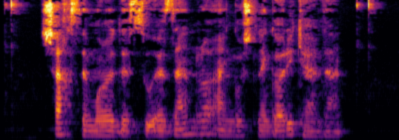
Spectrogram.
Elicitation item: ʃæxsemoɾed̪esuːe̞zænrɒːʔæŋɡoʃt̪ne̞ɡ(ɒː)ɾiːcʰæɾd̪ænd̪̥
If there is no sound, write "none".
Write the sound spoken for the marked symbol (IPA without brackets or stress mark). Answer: ɒː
